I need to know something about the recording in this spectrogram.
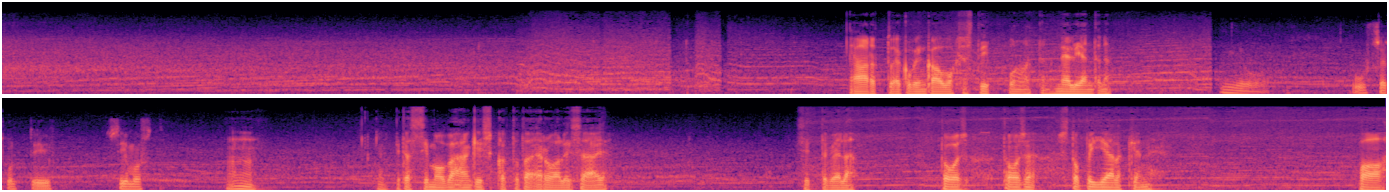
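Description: Racing car engines whine at high revs, rising and falling as cars pass.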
